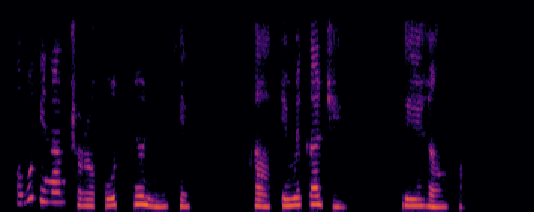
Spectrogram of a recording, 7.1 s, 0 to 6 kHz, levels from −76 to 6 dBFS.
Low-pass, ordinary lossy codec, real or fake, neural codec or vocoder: 5.4 kHz; Opus, 32 kbps; real; none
